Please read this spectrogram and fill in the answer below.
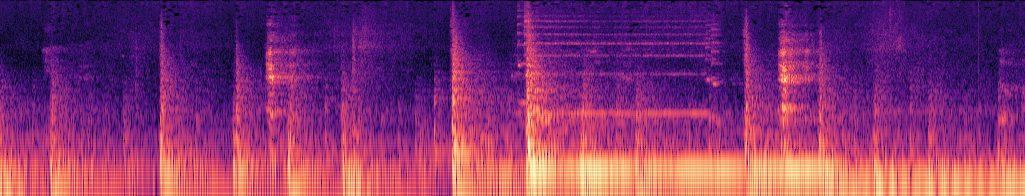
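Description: Instrumental background music: deep drum-like strikes at uneven intervals over sustained low notes, with a held higher note in the middle.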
